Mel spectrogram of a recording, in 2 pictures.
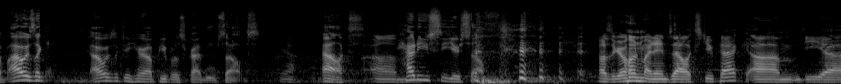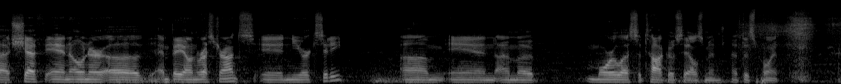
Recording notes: panel from South By Southwest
